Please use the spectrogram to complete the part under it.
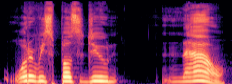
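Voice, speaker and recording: A man voicing a high-pitched, whiny male thug who complains and stammers in a spoken fantasy novel. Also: unhurried, dry recording, clean studio sound. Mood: complaining.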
